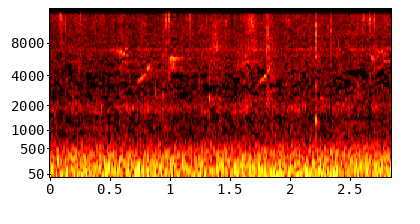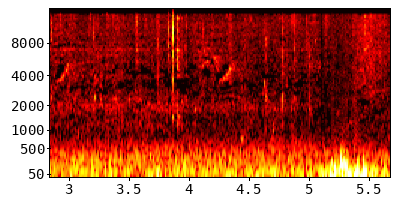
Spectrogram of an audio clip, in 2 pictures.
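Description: Faint short bird chirps repeating over a steady low rumble, with a few dull knocks about five seconds in.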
